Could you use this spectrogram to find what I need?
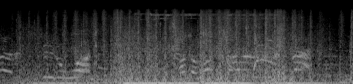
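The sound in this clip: Gunfire from a rebel assault force crackles as dense, rapid shots in a continuous volley, with a voice talking over the steady barrage.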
